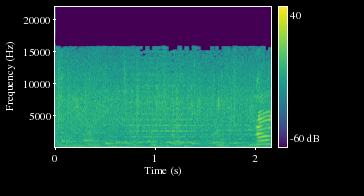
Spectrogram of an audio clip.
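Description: Cartoon magical rain falls from a storm cloud as a steady close patter of drops over soft musical tones, ending with a brief bright sparkling flourish.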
